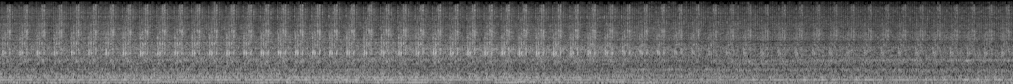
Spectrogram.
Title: 2000 Audi A6 4.2 ticking noise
